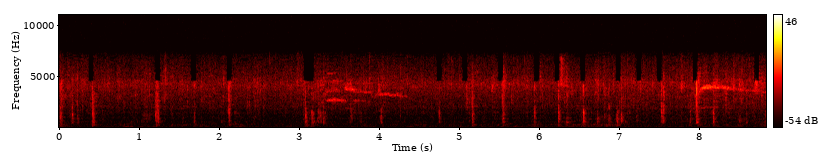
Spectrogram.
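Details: Strange garden calls from an obviously upset red squirrel: a steady series of dry, percussive chucks roughly every half second. Faint high bird whistles are heard behind them.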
